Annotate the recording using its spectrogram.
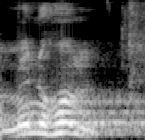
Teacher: بو میں واو مدہ ہے، ایک الف کے برابر کھینچیں گے۔ منہم، نون میں اظہار حقیقی ہو رہا، میم میں اظہار شفوی ہو رہا، دونوں کو جلد پڑھنا ہے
